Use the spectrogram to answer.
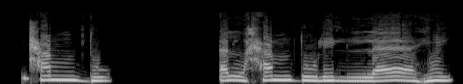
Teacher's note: লামের উপরে আমরা দেখতে পাচ্ছি খারা জবর রয়েছে এখানে আমরা এক আলিফ টানবো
